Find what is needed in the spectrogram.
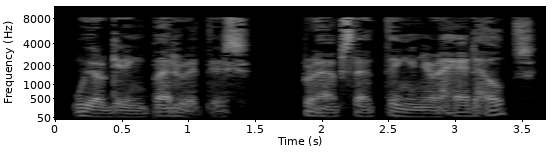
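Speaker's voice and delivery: low-pitched inner lion; lion speaking in a low register; lion's inner voice. A narrator's reading. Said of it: "was his lion's response".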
